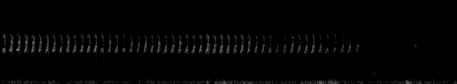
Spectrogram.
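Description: A bush quail gives a fast, even series of high, clipped notes, about ten a second, running for three and a half seconds before stopping, over a low rumble.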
